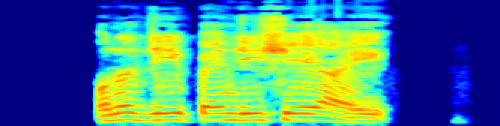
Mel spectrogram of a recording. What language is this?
Sindhi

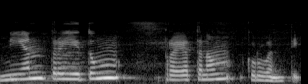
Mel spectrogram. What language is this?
Sanskrit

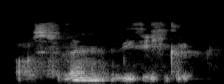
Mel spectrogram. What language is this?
Kabyle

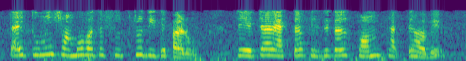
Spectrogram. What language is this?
Bangla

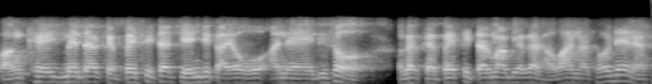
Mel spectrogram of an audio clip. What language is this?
Sindhi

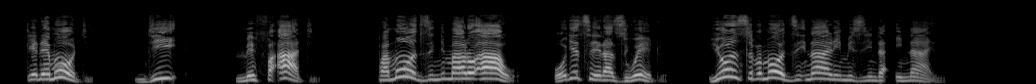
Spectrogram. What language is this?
Nyanja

